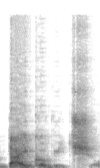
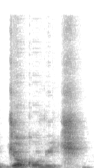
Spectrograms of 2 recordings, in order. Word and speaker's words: Djokovic: here, and that is Novak Djokovic or Dajkovic, or however these guys want to pronounce it. I heard it both ways, and probably I would say Djokovic.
